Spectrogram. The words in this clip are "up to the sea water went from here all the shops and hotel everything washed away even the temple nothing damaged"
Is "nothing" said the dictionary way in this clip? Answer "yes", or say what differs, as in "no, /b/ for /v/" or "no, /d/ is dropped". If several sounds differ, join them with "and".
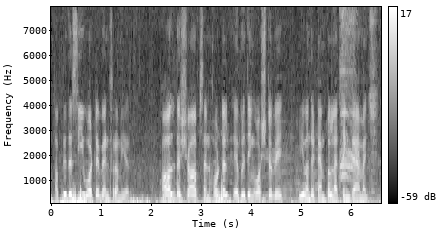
no, /t/ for /θ/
